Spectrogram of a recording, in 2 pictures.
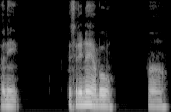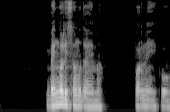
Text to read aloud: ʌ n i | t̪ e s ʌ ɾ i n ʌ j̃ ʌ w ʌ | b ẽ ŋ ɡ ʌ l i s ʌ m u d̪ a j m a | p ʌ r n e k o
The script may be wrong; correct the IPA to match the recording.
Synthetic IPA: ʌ n i | t̪ e s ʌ ɾ i n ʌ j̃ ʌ b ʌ | b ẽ ŋ ɡ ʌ l i s ʌ m u d̪ a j m a | p ʌ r n e k o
